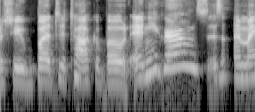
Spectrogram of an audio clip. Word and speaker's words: Enneagram: about our photo shoot but to talk about enneagrams am I saying it right the Enneagram yeah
